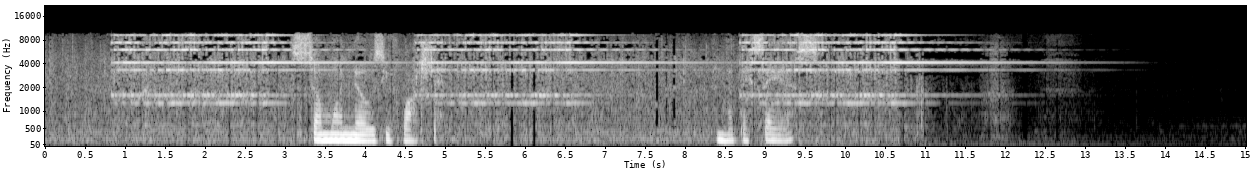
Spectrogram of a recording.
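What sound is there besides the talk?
telephone ringing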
